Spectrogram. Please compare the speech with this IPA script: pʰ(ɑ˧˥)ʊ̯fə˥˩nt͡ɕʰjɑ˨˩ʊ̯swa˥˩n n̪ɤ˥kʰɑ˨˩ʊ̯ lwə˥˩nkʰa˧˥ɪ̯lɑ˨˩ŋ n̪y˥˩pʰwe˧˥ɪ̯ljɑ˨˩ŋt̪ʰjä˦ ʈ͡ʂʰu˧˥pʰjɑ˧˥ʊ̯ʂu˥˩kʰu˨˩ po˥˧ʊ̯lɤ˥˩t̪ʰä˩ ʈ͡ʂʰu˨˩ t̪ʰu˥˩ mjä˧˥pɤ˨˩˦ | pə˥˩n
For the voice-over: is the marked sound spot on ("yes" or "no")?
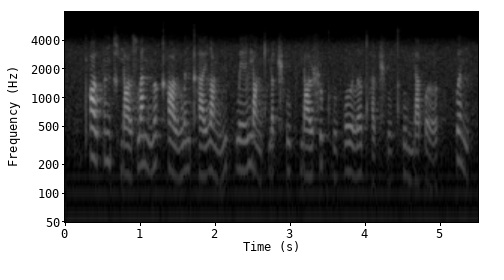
no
